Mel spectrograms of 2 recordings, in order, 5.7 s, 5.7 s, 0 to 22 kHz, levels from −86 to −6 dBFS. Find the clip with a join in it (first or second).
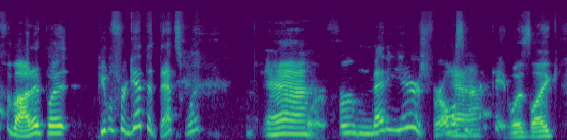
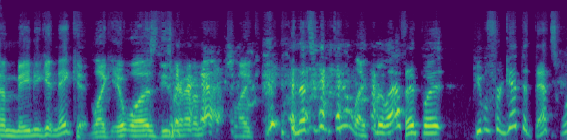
second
